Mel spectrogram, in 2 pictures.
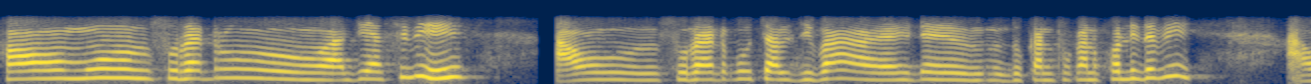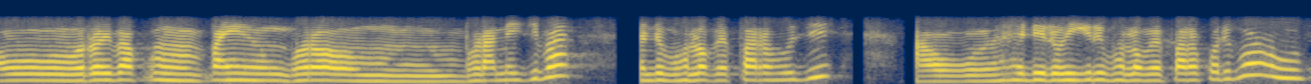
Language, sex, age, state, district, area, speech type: Odia, female, 45-60, Odisha, Sambalpur, rural, conversation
